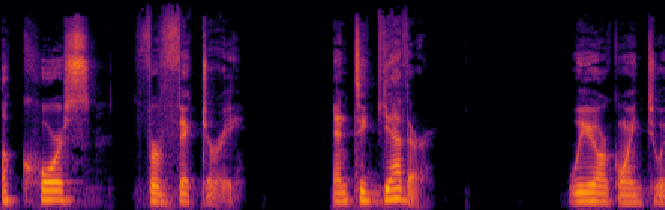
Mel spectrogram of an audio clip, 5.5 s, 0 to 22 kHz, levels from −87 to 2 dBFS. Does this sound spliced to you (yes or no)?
no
